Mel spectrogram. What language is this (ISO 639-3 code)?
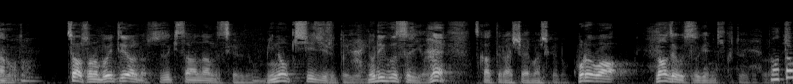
jpn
